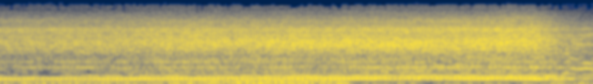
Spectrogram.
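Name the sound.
steam locomotive whistle blowing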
